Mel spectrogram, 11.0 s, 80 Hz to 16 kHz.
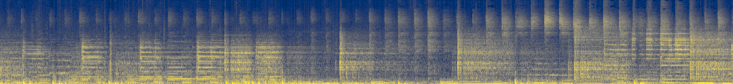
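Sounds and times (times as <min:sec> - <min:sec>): bass line: 0:00.0 - 0:11.0
drums: 0:00.0 - 0:11.0.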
